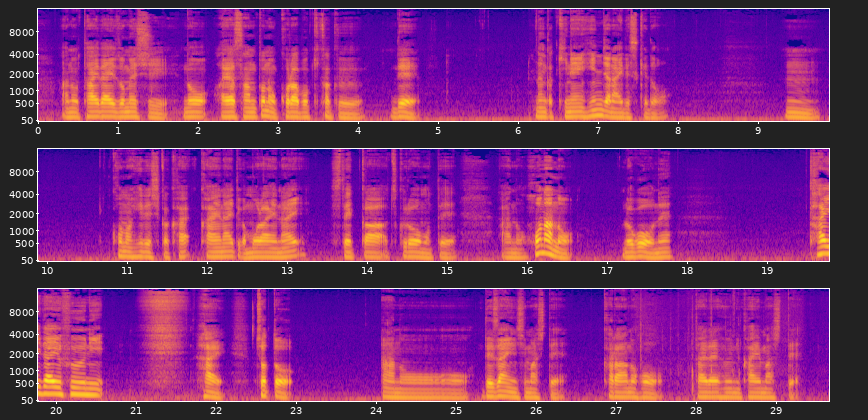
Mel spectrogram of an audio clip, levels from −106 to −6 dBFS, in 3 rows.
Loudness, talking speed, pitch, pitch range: -24 LUFS, 225 characters per minute, 100 Hz, 85-115 Hz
